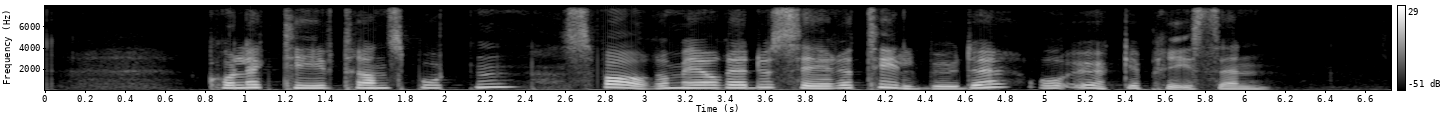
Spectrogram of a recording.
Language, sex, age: Norwegian, female, 52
